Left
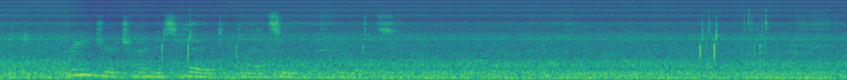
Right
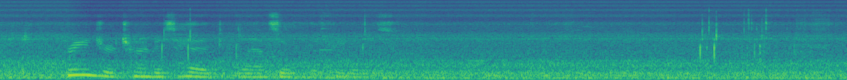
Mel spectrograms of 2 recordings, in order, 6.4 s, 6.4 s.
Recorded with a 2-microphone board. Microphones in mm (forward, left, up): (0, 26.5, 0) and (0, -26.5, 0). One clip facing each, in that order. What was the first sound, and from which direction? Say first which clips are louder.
A woman speaking: right 5 dB; 35° right (ahead or behind).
